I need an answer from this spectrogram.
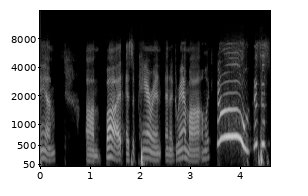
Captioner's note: high-pitched voice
